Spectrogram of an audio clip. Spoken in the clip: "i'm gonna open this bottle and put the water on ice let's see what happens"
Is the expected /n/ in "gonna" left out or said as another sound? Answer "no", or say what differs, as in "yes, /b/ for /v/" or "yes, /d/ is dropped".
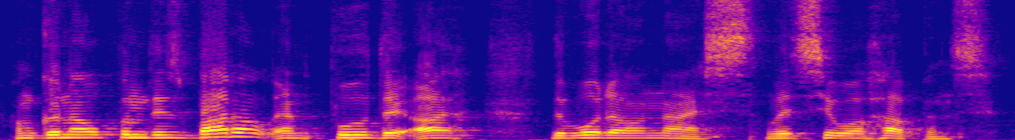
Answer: no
